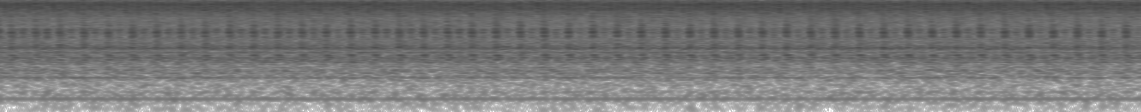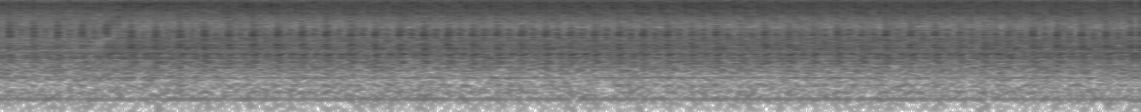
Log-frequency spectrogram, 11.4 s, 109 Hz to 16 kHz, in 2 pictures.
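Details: 2011 Skoda Fabia 1.4, cold engine: sharp, regular metallic knocking over idle, persisted after tensioner roller replacement; dealer found piston slap and replaced pistons and rings under warranty.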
